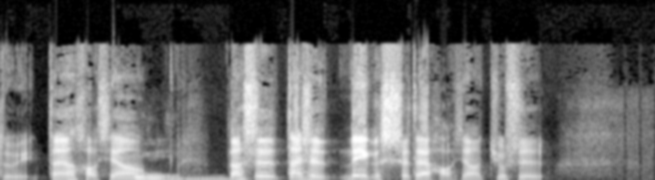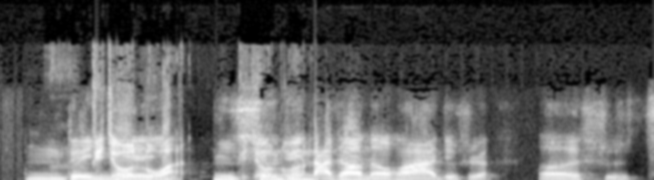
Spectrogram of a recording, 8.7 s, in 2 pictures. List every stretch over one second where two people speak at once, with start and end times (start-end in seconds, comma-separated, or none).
4.7-6.4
